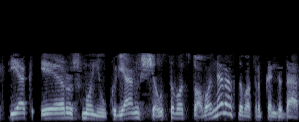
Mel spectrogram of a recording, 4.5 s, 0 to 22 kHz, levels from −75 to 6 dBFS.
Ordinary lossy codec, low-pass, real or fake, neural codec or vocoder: MP3, 16 kbps; 3.6 kHz; real; none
